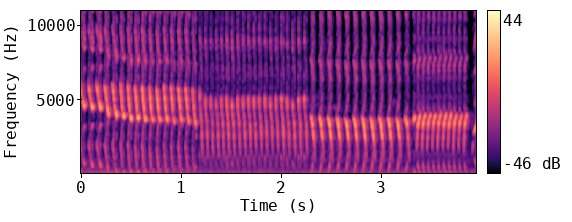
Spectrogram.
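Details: Panda canary in full song with rolling ngerol trills and long extended phrases. A fast, very high trill steps down into a steady mid-pitched roll, then into a lower, throbbing trill of about four notes per second.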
